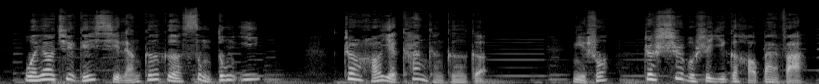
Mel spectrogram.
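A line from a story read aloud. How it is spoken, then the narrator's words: Plain. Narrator (Chinese): 孟姜女说着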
